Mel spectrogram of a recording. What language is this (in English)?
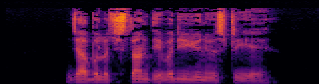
Khetrani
